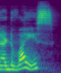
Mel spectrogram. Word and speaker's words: advice: In advice, with an S sound, it is a noun. You can give your friend some advice. It has sa sound, S sound in advice, ADVICE.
